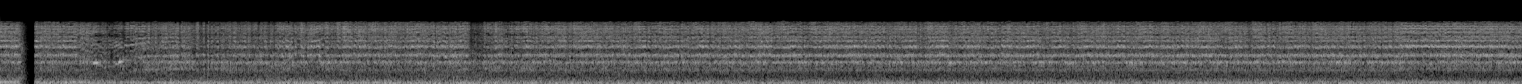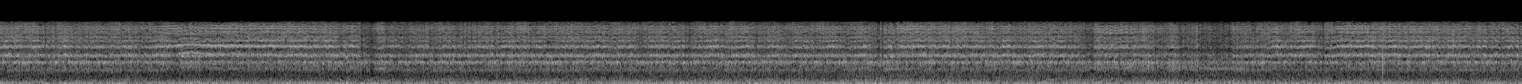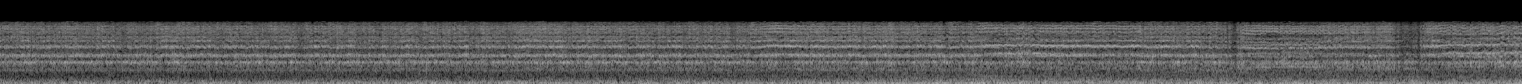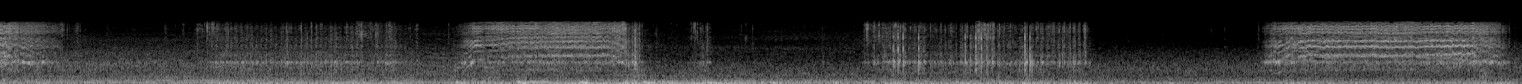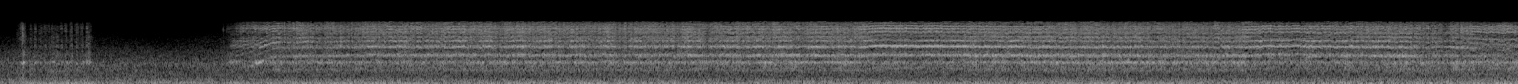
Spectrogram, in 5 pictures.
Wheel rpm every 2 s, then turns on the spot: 170, 200, 200, 200, 200, 200, 200, 200, 200, 200, 200, 200, 200, 200, 200, 200, 200, 200, 200, 200, 200, 200, 130, 10, 40, 110, 10, 30, 10, 160, 20, 90, 200, 200, 200, 200, 190, 170.
46-48 54-56 60-62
